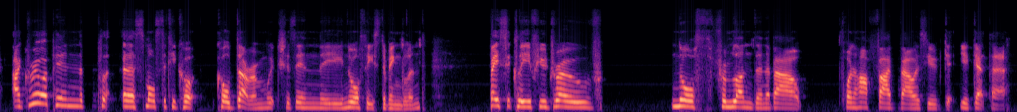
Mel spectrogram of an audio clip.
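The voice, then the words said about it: British English accent. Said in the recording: “You can probably tell from the accent, I'm a Brit by origin”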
